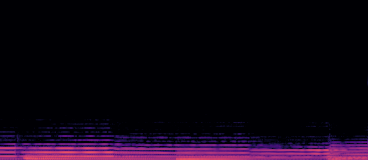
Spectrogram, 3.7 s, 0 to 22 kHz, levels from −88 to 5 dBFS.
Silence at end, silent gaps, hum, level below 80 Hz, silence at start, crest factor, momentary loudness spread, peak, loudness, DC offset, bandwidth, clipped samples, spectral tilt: 0 s; none; none; -68 dBFS; 0 s; 14 dB; 10 LU; -22 dBFS; -35 LUFS; under 0.1%; 5.4 kHz; under 0.1%; -10 dB/octave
